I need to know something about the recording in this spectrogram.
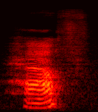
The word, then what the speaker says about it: half: L is silent. We hear the F. Half, calf, and behalf.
